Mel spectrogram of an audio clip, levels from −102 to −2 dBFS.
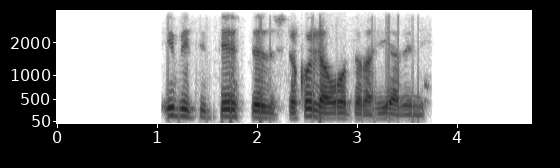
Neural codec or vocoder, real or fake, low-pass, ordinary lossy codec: none; real; 3.6 kHz; Opus, 32 kbps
